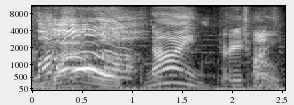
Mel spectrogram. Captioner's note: moans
